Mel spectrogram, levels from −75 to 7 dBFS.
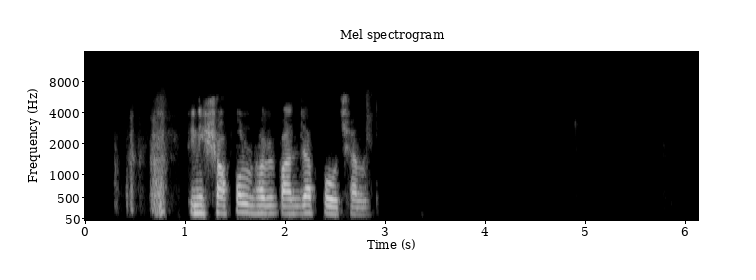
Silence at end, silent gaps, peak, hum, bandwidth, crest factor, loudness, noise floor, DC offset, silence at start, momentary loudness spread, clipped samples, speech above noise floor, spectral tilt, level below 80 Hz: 3.3 s; 2.33-2.37 s; -2 dBFS; none; 6.4 kHz; 20 dB; -18 LUFS; -77 dBFS; under 0.1%; 0.45 s; 14 LU; under 0.1%; 61 dB; -7.5 dB/octave; -62 dBFS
